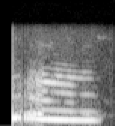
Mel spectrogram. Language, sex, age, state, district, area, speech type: Santali, female, 30-45, West Bengal, Birbhum, rural, conversation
